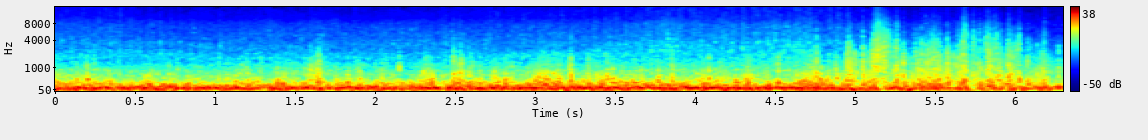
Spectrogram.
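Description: Motorcycle riding at highway speed, recorded from on the bike: a steady low engine drone under heavy wind buffeting on the microphone, with crackling gusts growing near the end.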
